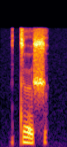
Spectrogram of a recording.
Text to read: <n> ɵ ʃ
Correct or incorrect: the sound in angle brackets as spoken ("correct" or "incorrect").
incorrect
